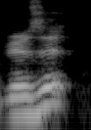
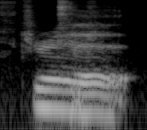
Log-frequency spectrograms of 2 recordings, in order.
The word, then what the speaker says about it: Drizzt: It's called The Thingies of Drizzt? Legends, I think. Legends. I don't know. It's just really good. And Drizzt.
